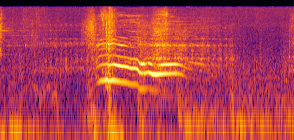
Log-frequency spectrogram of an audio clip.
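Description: A creature lets out a shrill, wavering cry.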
